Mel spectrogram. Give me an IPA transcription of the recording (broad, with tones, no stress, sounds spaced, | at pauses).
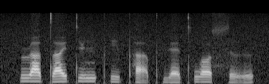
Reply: ɻ ä˥˩ t̪ a˥ ɪ̯ t̪ y˥ n pʰ i˥ pʰ ä̰˨˩ pʰ ɥ ɛ˧˥ t̪ʰ w ɔ˥˩ s ɹ̩˨˩˦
